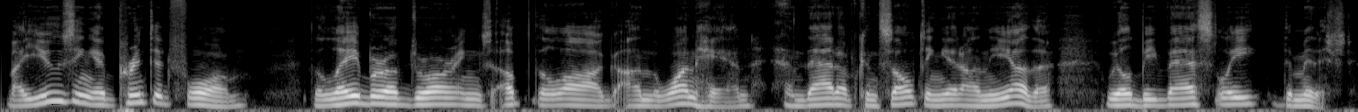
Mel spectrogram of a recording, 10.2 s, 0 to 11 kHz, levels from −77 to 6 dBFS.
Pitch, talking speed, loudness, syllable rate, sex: 145 Hz, 165 wpm, -17 LUFS, 4.5 syllables/s, male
